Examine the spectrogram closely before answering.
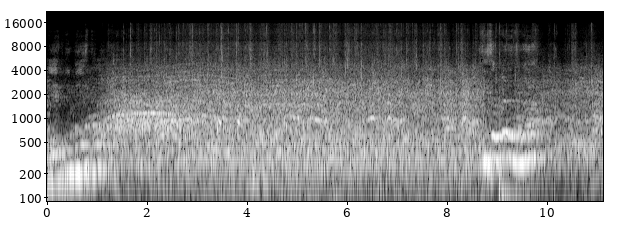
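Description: A crowd applauds and cheers.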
